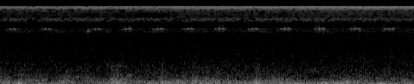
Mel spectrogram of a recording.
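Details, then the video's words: Summer countryside crickets near a golden wheat field: a steady train of high, thin chirps about three per second, set against a soft low rush of breeze. "Countryside/cricket sounds"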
